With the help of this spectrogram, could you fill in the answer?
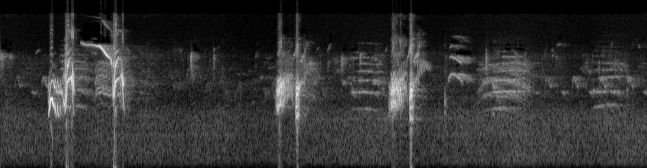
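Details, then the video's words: Close natural recording of a starling's song: sharp clicks and dry rattling notes in clusters, with softer chattering squeaks filling the pauses between them. "The song of the starling"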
